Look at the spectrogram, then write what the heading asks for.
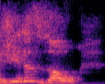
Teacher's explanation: Juntando esses 2, eu preciso de uma letra S aqui, ó, simplesmente para fazer uma ligação entre eles, porque para manter o som do S, né? Porque se eu juntasse gira com sol, o S entre 2 vogais tem som de Z, então ia ser girasol.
